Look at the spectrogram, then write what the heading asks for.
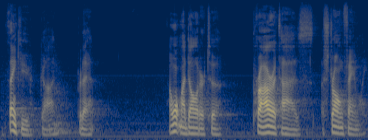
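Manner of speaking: quiet prayer. Retold or imitated.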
